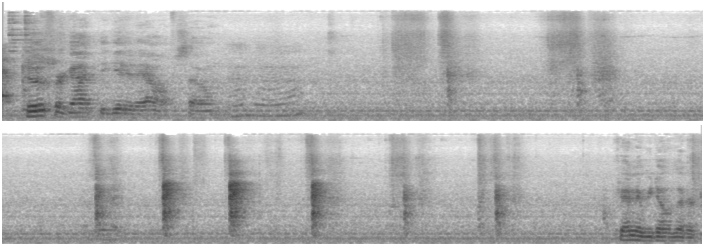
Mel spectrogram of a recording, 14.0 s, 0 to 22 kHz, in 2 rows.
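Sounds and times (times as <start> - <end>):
knife chopping on wooden board: 4.0 - 4.8, 5.5 - 6.2, 7.9 - 12.3.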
